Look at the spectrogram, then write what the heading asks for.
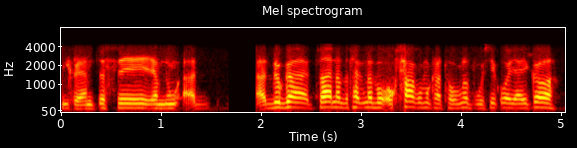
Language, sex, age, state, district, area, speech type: Manipuri, male, 45-60, Manipur, Ukhrul, rural, conversation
